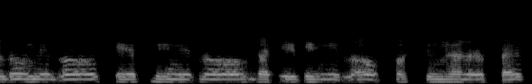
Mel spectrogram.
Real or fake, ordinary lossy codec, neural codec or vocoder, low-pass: fake; none; codec, 16 kHz, 1 kbps, FreqCodec, smaller model; 3.6 kHz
